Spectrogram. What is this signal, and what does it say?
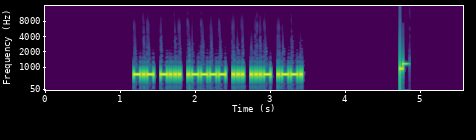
Morse code, heard as a keyed tone, about 40 wpm, 700 Hz. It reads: KB1SVP
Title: USA Call Signs - 6 Characters - 2x Character Spacing - 40wpm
